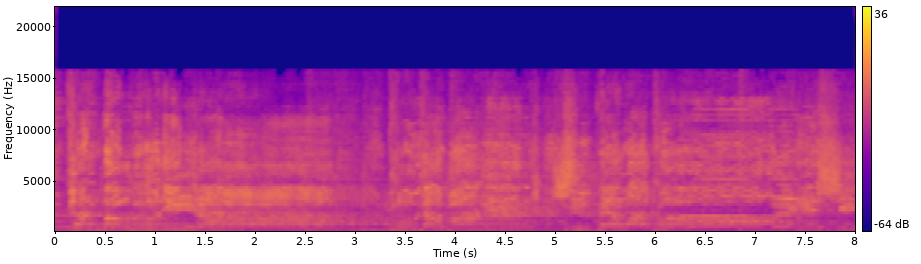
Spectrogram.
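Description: A man and women singing a Korean ballad together, voices wavering with vibrato, over live backing music.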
